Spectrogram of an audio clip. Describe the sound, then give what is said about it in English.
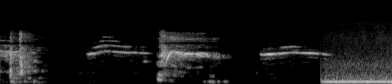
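A cat meows four times in drawn-out, fairly high calls separated by short pauses, with no voices. A steady low hum sets in after the last call. “I'm gonna murder this cat.”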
